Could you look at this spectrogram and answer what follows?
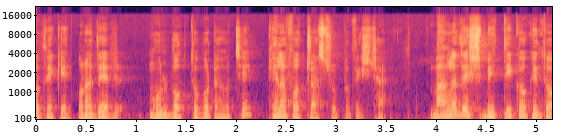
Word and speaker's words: খেলাফত: খেলাফত রাষ্ট্র বা খিলাফা, আসলে শব্দটা আমরা যেহেতু একার দিয়ে উচ্চারণ করি, তাহলে খেলাফত বলি আমরা, যেমন ইবাদত, এলহাম, আর ইদানিং বলি খিলাফা।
